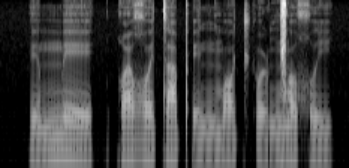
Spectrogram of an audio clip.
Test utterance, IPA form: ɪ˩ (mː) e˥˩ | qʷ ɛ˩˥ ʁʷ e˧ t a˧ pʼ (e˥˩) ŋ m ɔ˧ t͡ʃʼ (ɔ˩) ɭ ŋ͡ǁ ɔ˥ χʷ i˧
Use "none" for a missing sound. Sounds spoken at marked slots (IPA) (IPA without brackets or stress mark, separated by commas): mː, e˩, o˩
